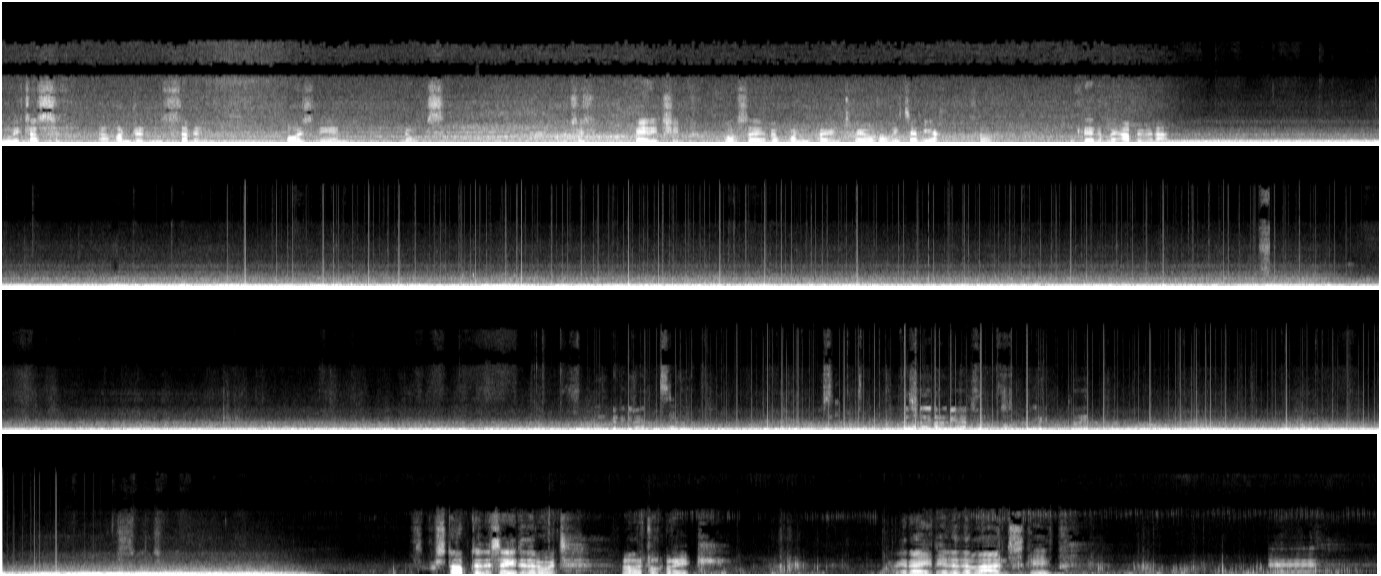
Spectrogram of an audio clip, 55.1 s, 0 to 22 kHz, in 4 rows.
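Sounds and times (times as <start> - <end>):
engine and tyre rumble: 0.0 - 45.3.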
